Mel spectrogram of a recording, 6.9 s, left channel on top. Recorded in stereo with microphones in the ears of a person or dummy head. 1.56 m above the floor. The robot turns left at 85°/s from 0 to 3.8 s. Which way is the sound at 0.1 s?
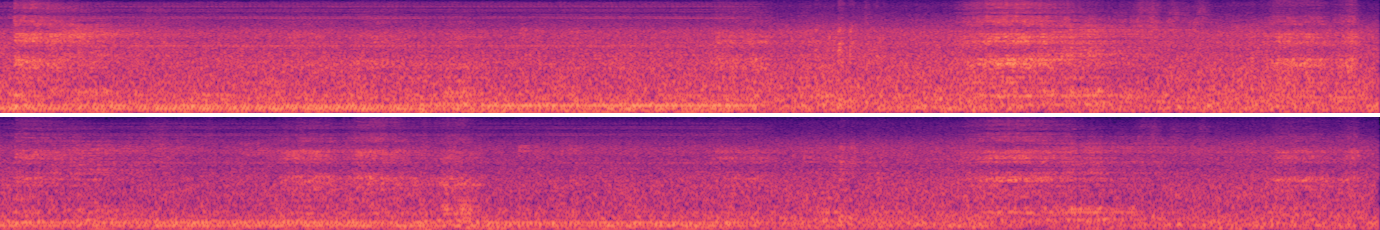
60° left (ahead or behind).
